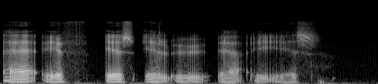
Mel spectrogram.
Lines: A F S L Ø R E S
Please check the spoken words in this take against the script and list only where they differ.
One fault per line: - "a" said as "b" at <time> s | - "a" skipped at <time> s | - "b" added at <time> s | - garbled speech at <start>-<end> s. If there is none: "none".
none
